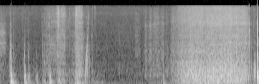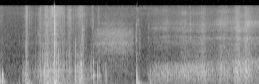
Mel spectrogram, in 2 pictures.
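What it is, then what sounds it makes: Milk chocolate bar being scraped. A large steel knife shaves and scrapes the edge of a solid milk chocolate bar into curls on a patterned board while fingertips hold the bar. Sharp, dry ticks and taps alternate with a longer, rising-and-falling scraping rasp in the middle. Softer, grainy scraping and scattered clicks follow.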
